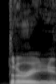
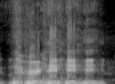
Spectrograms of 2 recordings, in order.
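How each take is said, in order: First: Said in the usual way. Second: Laughing loud punchline. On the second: Real, not acted. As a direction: burst out laughing on Three.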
